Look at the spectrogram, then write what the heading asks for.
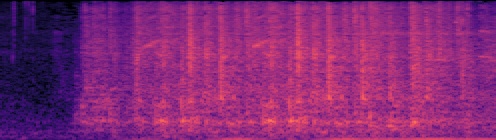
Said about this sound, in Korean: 셔터문 닫았네요. 셔터문 내렸어요. 예. 이 셔터문 내린 소리 들리면 어떤 노래에서 들었어요 하고 가수 이름이나 노래 제목을 보내주시는 겁니다.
